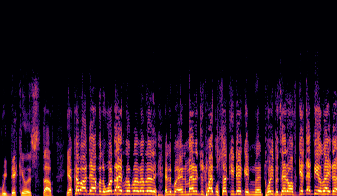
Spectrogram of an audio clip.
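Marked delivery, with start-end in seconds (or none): 1.3-6.8 shrill, high, loud yelling radio pitchman voice. Showing how the radio car commercial guys yell: imitating a screaming radio car ad. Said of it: "the F M radio car commercial where they scream at you and yell".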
